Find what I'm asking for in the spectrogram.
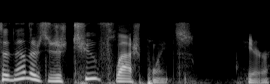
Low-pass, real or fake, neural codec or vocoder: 7.2 kHz; real; none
